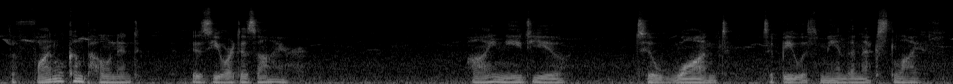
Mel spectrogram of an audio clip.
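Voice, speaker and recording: In an audio roleplay, a man with a low voice plays a dying young male witch, an obsessive yandere devoted to his beloved. His dramatic monologue to the listener is slow, intimate and pleading. It was recorded outdoors in noisy nature ambience, with crickets, other insects and birdsong around him.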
